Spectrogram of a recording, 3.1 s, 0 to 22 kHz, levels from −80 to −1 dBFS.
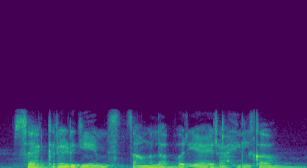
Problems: constant background noise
